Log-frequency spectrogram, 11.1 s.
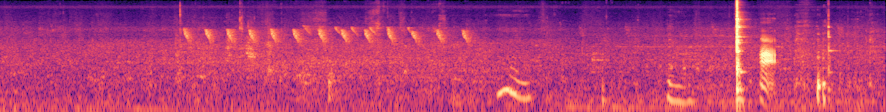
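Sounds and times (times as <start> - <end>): person saying mm: 6.2 - 6.7.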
